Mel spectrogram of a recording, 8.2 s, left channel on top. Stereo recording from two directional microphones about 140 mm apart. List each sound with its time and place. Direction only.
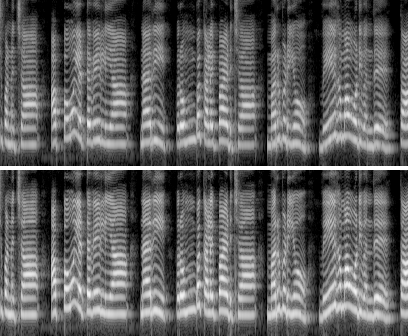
0.0 s a woman's voice: 30° right (ahead or behind)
